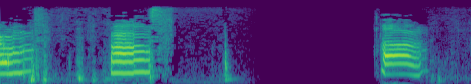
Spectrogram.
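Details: Three meows from a domestic cat, brief and bright, with short clicking noises between the first two calls.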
